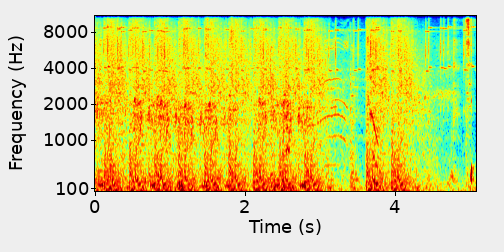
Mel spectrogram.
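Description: Rapid gunfire bursts in a Tomb Raider Level Editor custom level, loud and continuous, mixed with mechanical clatter and a closing thud, with no talking.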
